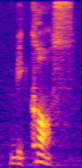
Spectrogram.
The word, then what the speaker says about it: because: pronunción alternativa sobrepuso aquí generalmente como es una palabra estructural suele pronunciarse con sua pero si le ponemos el estrés es because ricos picos nicols australia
